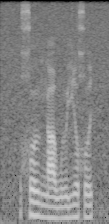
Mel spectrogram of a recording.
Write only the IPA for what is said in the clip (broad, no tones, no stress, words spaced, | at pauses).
χʷɯːŋaː wɯːjiχʷi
